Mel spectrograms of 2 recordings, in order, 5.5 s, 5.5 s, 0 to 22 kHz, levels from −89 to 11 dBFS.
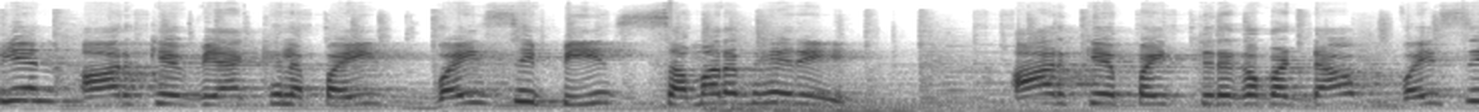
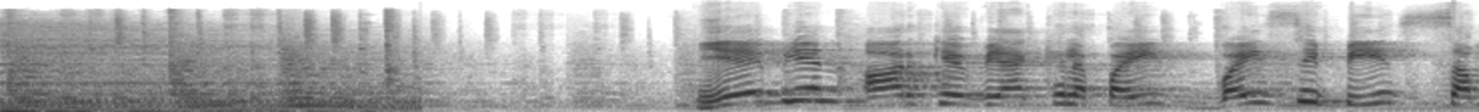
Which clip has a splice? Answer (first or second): second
